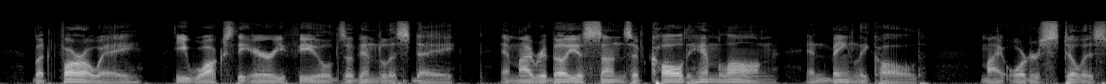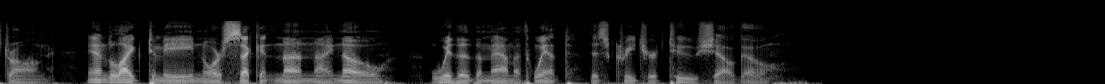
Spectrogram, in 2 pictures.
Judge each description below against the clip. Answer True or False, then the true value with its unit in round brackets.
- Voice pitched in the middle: False (90 Hz)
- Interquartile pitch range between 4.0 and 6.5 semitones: False (2.9 semitones)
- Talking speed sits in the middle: False (120 wpm)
